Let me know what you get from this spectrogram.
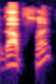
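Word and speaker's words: gulf: জি ইউ এল এফ এখানে এলটা কিন্তু silent থাকবে এটা গাভ বলতে হবে গাফ এটা গাফ বলতে হবে গাফ মানে হচ্ছে উপসাগর গালফ বলব না বে অফ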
